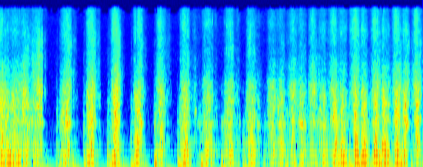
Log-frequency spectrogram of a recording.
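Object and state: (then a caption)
Foam microphone windscreen being scratched. Fingertips and short nails scratch and rub the sides of a black foam windscreen on a desk microphone. The result is a quick, rhythmic run of muffled, boomy scratching bursts, about three per second, with heavy low-end thump and a dull rustle. The bursts start out clearly separated and then blur into a denser, steadier scrubbing toward the end.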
